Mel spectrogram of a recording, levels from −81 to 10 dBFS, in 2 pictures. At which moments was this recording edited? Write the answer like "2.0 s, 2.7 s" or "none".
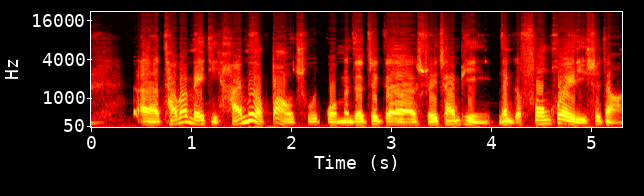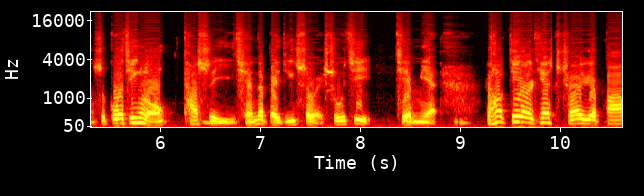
4.0 s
